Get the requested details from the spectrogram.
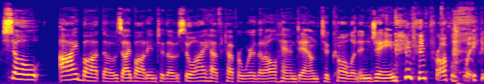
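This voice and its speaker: An older Canadian woman co-hosts a podcast from a hotel room, a towel over her head and pillows behind the mic. Her deep, slightly mellow voice is unhurried, and she's chatty and quick to laugh in this casual conversation.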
